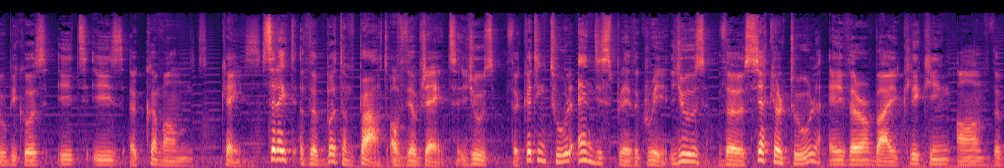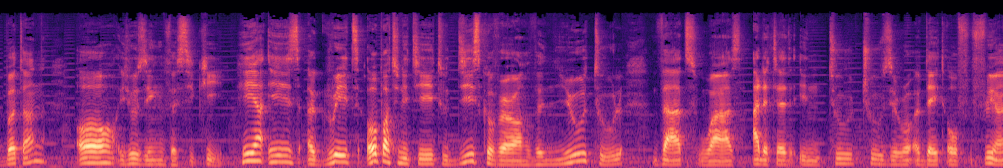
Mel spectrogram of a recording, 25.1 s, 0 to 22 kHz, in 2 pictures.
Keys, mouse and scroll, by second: 1.1 ctrl+middle click, 2.0 middle click, 2.4 middle click, 3.4 ctrl+middle click, 4.4 middle click, 5.1 click, 5.9 f, 6.6 click, 7.2 right click, 9.0 click, 10.1 click, 10.6 click, 11.1 click, 14.8 click, 15.4 click, 15.4 click.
